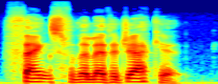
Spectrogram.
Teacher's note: I don't change the th for F's and V's. I keep them the same.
